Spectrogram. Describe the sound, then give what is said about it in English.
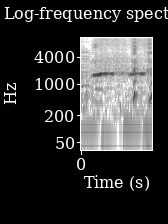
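A small whistle like a candy whistle, with a little cut in it to blow into, holds a thin, steady high-pitched tone for the whole moment, with two short lower chirps near the end. No one speaks. “there was like a little cut taken out of it and you could blow into it and there was a whistle”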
